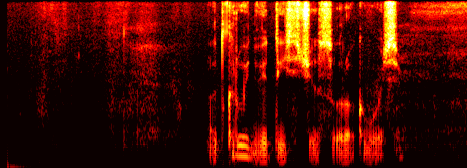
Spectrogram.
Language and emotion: Russian, sad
